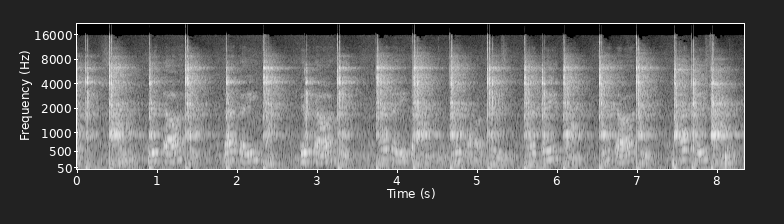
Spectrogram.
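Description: Tattukazhi, the wooden stick struck on a wooden block, beating time for Bharatanatyam Alarippu in chatushra jati tishra gati. The strikes come steadily at about two a second, each sharp with a short ring.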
